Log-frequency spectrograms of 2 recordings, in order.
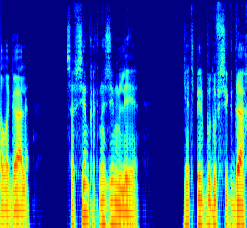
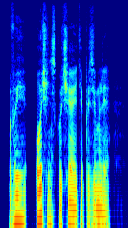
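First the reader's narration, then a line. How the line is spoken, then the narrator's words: Timid question. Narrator (Russian): робко спросила Зойка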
